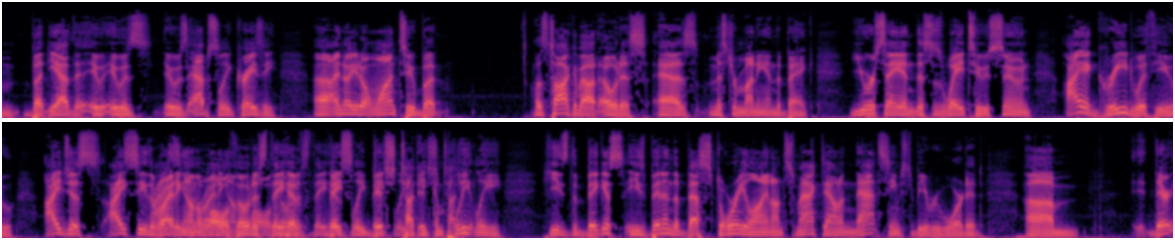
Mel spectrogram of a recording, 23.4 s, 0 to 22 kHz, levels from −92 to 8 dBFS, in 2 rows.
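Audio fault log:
12.93–16.41 s, doubled audio track: a second full-band copy of the speech runs about 0.4 s behind the original, roughly 10 dB quieter, so each syllable is followed by a faint, clean repeat. The copy carries no decay or room colour, which separates it from a natural echo, and it cuts in and out abruptly at both ends. The likely cause is the signal being captured twice, once through a slower path, or an edit that leaves two offset copies overlapping.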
